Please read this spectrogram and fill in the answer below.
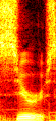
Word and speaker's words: Cyrus: So without further ado, my name is Siruse. It's spelled like Cyrus, but it's like s rooster.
